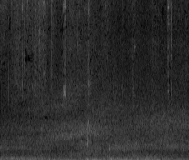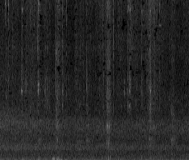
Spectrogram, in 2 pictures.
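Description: Dogs dig and scratch in loose soil.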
